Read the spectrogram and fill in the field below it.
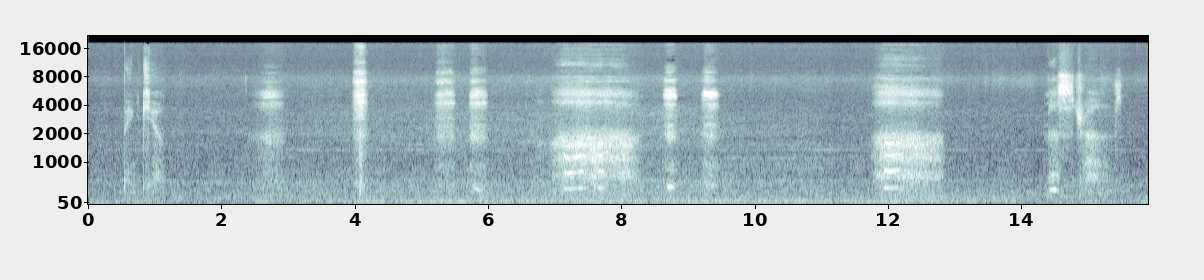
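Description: A person sniffs quietly: two longer drawn-in sniffs separated by a pause, with a few short, sharp breathy sounds scattered around them against a soft, hushed background.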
